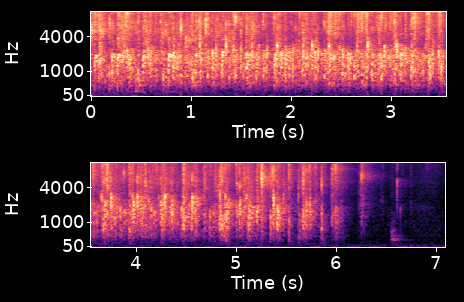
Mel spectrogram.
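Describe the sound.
Applause welcoming a keynote speaker at an Oxford centenary reunion weekend, dense, steady clapping from a crowd that thins and fades out near the end.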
